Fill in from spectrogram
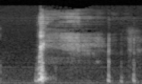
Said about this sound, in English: No, this is the dog suddenly looking like she is going to barf and heading upstairs. Don't let her barf upstairs. That would be very bad.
